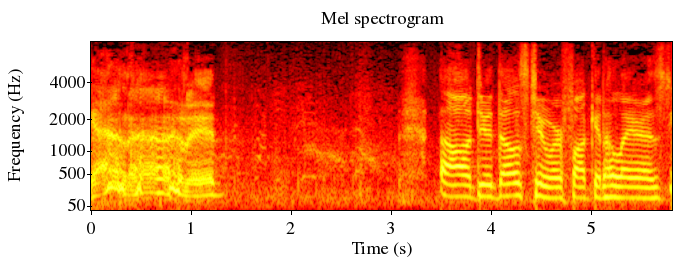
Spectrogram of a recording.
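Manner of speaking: usual speaking voice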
